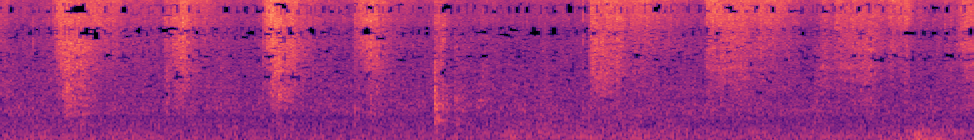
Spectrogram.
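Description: Broom sweeping piled hailstones off a porch: repeated swishing strokes, roughly one a second, with a single sharp knock about four seconds in.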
